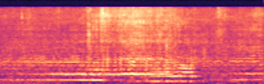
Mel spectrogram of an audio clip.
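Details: Close bee flying at a loading dock, a strong rich drone that rises and dips slightly in pitch as it moves, swelling to its loudest mid-way, with quieter steady rumble behind.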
